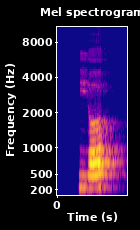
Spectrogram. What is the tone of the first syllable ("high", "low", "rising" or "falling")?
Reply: rising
